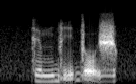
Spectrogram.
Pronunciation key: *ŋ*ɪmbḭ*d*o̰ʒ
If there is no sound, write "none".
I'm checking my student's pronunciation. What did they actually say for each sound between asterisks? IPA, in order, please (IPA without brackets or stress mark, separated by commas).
k, d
